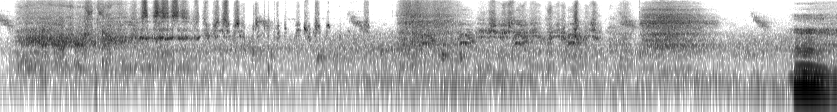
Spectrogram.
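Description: A person breathing heavily into a phone call: a few long breaths about two seconds apart, with faint clicks between them.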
